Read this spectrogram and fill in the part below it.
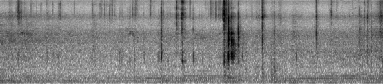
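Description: A plastic pry tool clicks and scrapes against a phone's casing.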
